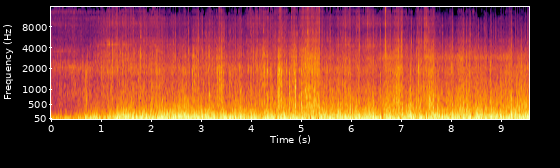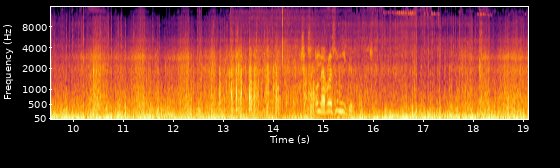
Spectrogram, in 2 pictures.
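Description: Bike tyres rattle and crunch over a rough dirt trail.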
